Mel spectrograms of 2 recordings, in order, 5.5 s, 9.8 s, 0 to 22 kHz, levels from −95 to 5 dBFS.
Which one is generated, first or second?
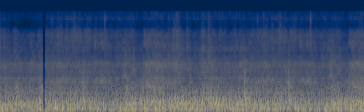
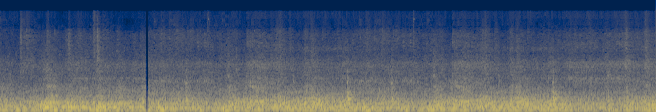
first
